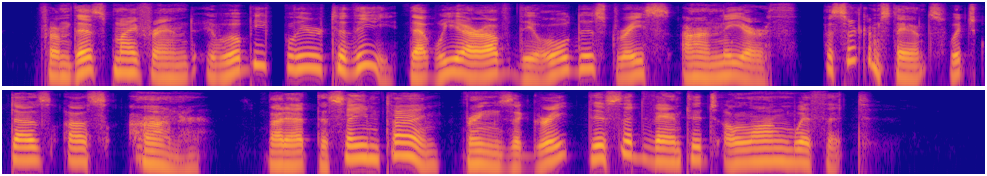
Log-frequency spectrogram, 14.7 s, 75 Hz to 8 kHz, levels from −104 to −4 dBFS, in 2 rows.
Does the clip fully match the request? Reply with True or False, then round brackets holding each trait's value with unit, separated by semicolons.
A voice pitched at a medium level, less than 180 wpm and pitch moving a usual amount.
False (150 Hz; 155 wpm; 5.8 semitones)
